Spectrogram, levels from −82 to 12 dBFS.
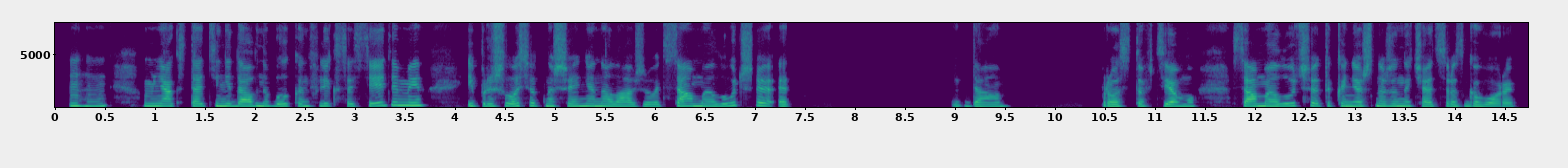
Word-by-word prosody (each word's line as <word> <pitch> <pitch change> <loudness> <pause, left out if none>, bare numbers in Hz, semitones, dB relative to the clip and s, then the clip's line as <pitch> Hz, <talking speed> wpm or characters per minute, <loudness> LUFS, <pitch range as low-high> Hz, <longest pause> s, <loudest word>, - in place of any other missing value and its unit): Мгм. 225 -2 -1 0.4
У - - -4
меня, 225 -1 +3
кстати, 220 +1 -2
недавно 215 0 +3
был 210 +1 -1
конфликт 220 +1 -4
с - - -16
соседями 275 +6 +2 0.4
и 230 - +1
пришлось 220 +3 -1
отношения 220 -1 0
налаживать. 195 -3 0
Самое 225 -1 +2
лучшее- 255 +3 0
э 210 0 +1 1.6
Д - - -9
да, 185 -1 -2 1.0
просто 200 +1 0
в 200 - -17
тему. 195 -2 +2 0.3
Самое 220 0 +4
лучшее- 235 +3 0
это, 240 +3 -7
конечно 205 +1 0
же, 215 0 -2
начать 200 -2 0
с - - -11
разговора, 195 -4 -1
215 Hz, 120 wpm, -25 LUFS, 200-225 Hz, 1.6 s, Самое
